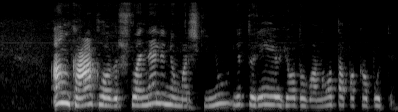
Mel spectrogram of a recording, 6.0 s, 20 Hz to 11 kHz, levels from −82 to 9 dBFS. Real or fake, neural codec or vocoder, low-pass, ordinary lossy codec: real; none; 9.9 kHz; AAC, 48 kbps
